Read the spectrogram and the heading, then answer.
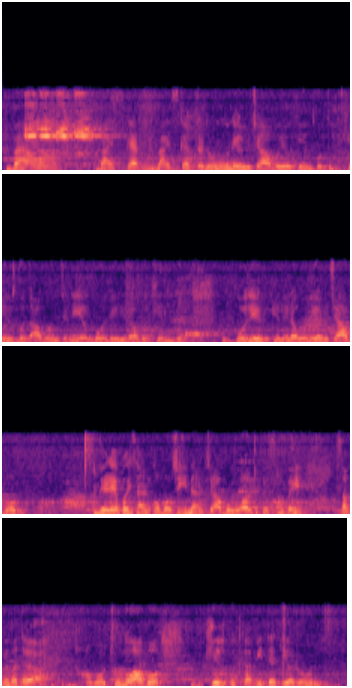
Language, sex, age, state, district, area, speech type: Nepali, female, 18-30, West Bengal, Darjeeling, rural, spontaneous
